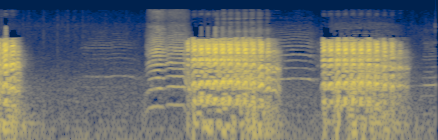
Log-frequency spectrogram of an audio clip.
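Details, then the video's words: Goats calling close by: a rising, wavering bleat leading into long, coarse, rapidly pulsing bleats, with a second harsh trembling bleat after a short pause. "معزا عوارض"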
